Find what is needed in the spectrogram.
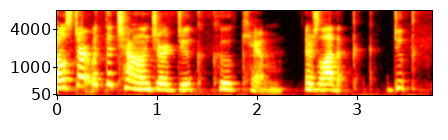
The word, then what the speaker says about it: Duk Koo Kim: So you said it's pronounced Duke Duk Koo Kim.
